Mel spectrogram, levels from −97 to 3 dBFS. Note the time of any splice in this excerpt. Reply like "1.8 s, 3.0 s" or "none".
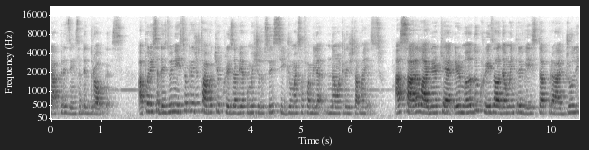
none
